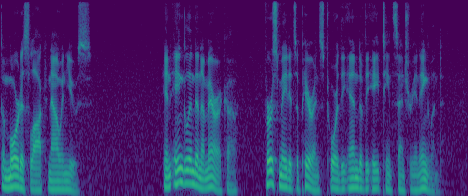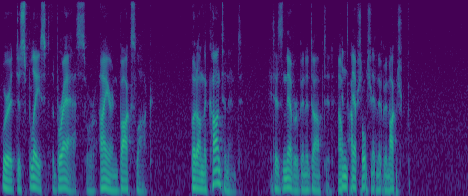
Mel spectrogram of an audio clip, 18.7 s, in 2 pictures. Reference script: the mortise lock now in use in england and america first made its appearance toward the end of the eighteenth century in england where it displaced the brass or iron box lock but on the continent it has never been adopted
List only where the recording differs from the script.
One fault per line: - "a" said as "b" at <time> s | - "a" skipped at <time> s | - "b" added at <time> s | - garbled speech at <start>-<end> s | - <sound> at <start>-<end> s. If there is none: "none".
- garbled speech at 16.1-17.6 s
